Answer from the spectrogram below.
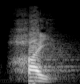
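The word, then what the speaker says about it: Хай (חי): Хай – вот следующее слово начинается с буквы хейт, которая глубокая гортанная.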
